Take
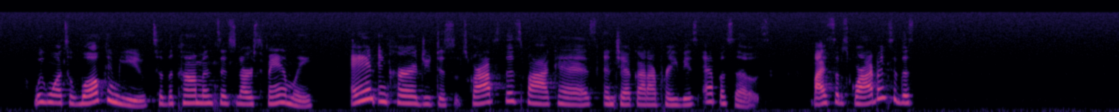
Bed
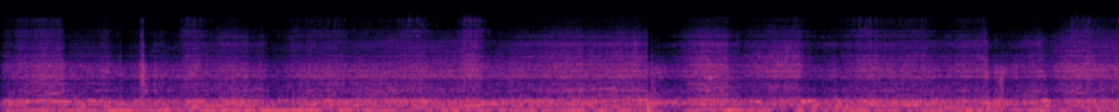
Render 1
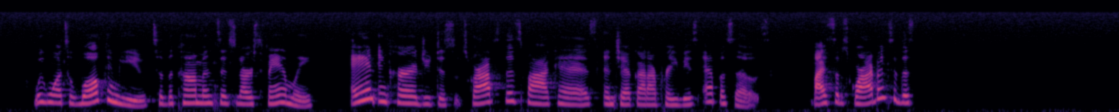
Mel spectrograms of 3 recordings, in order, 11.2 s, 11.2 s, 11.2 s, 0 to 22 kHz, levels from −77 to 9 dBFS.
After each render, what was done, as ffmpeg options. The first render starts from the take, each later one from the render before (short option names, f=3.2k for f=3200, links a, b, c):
-af "afftdn=nr=6:nf=-52"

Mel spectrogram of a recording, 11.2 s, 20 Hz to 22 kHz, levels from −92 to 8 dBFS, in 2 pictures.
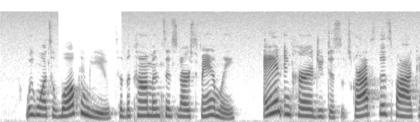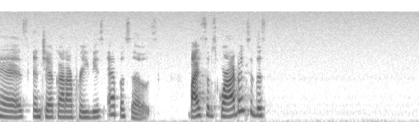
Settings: -filter_complex "[0:a]asettb=1/sr,asplit=3[a][b][c];[a]atrim=end=0.774[d];[b]atrim=start=0.77:end=1.62,asetpts=PTS-STARTPTS,afade=t=in:d=0.004:c=qsin,afade=t=out:st=0.846:d=0.004:c=qsin,lowpass=1.6k[e];[c]atrim=start=1.616[f];[d][e]acrossfade=d=0.004:c1=hsin:c2=qsin[g];[g][f]acrossfade=d=0.004:c1=qsin:c2=hsin"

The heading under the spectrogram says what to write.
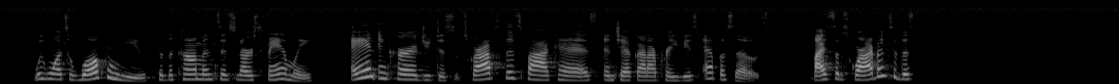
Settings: -af "highpass=500,tiltshelf=f=640:g=3.5"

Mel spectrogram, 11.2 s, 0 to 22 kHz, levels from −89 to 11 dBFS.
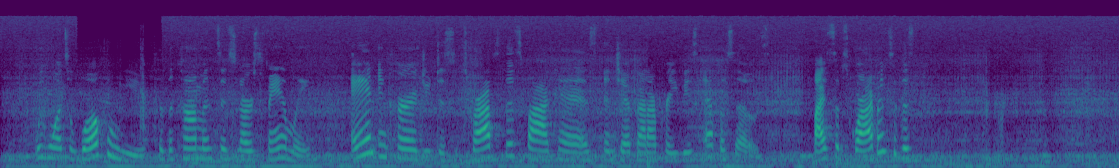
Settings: -filter_complex "[1:a]volume=-19.5dB[a];[0:a][a]amix=inputs=2:normalize=0"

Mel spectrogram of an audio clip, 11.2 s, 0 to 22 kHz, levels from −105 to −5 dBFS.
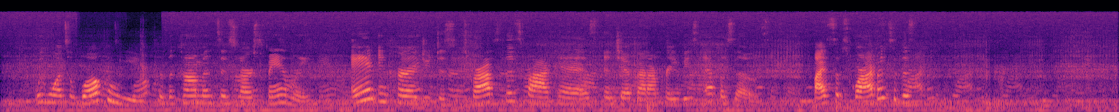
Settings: -filter_complex "[0:a]asplit=2[a][b];[b]adelay=28,volume=-10.5dB[c];[a][c]amix=inputs=2:normalize=0,aecho=1:1:498|996|1494|1992:0.168|0.0823|0.0403|0.0198"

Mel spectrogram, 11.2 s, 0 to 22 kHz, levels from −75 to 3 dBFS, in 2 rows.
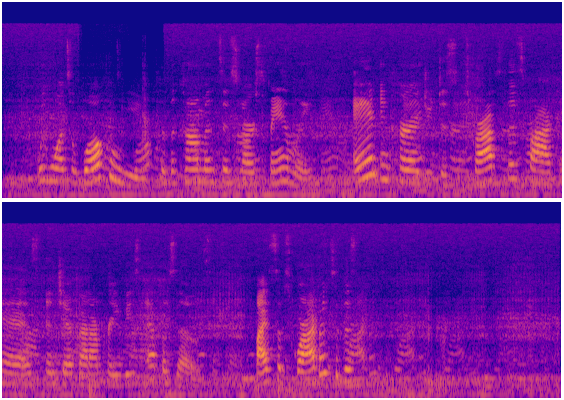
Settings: -af "volume=12dB"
